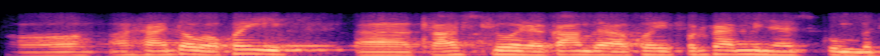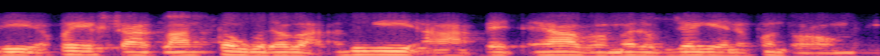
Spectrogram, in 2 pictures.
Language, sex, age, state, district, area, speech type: Manipuri, male, 30-45, Manipur, Imphal West, urban, conversation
